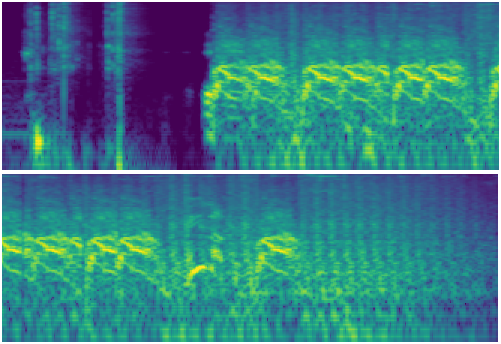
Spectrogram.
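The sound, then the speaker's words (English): Rapid gunfire sound effect: a few short bursts, then a long continuous rattle of shots lasting several seconds at steady loudness. “Fire the bum guns. Bum!”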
